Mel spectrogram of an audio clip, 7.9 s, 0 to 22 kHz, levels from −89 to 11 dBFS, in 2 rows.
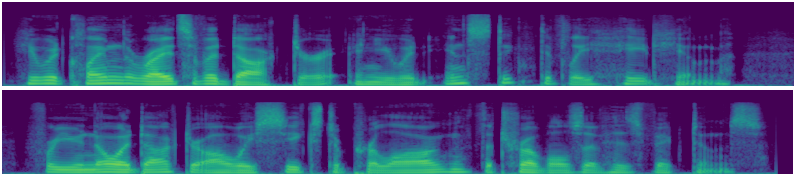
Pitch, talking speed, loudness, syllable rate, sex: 115 Hz, 210 wpm, -19 LUFS, 5.4 syllables/s, male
